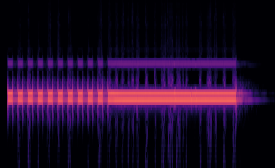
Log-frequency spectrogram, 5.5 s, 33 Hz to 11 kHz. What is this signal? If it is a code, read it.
Telephone call progress tone (North American plan), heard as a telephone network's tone, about 350, 440 Hz, 0.1 s on and 0.1 s off, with room echo. Stutter dial tone.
